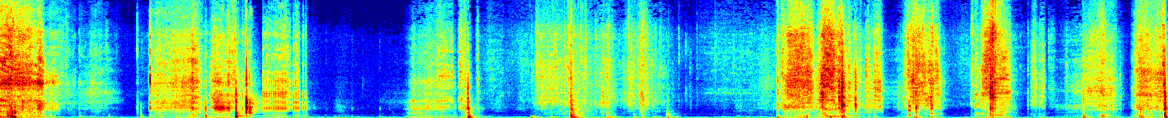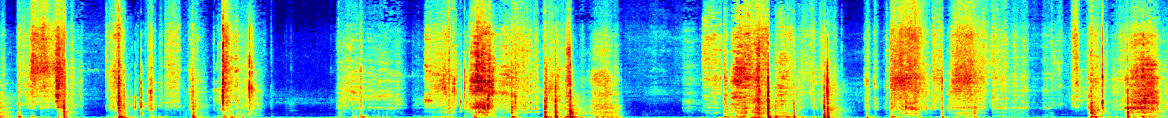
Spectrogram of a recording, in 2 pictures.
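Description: Cardboard box being handled, turned over and set down on a desk: irregular scrapes, rubs and thunks.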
